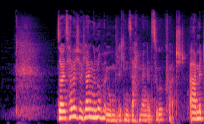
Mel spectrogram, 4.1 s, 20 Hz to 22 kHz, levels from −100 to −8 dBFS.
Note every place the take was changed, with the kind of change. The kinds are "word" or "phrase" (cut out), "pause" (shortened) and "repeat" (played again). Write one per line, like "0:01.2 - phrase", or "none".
0:02.1 - word

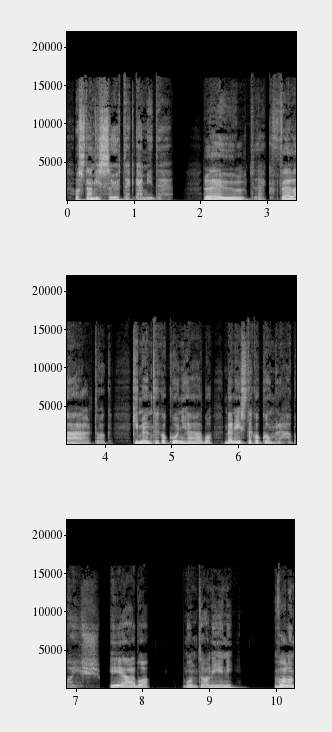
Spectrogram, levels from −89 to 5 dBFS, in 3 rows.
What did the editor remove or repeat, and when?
0:07.4 - pause

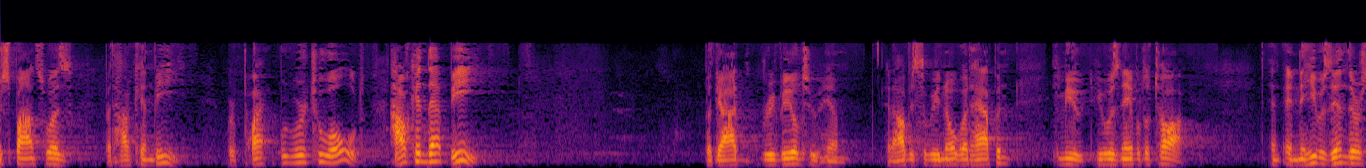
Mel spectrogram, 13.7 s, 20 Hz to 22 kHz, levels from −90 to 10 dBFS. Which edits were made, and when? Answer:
0:01.5 - word
0:02.7 - word
0:07.1 - word
0:08.0 - word
0:10.6 - word
0:12.7 - word

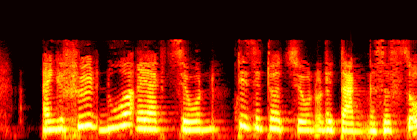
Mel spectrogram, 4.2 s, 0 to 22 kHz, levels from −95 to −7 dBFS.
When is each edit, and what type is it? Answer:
0:00.9 - word
0:01.4 - word
0:02.3 - word
0:03.2 - word

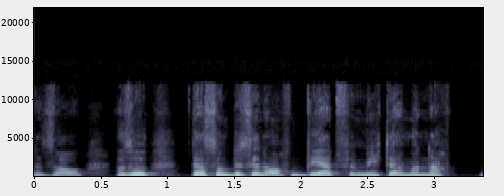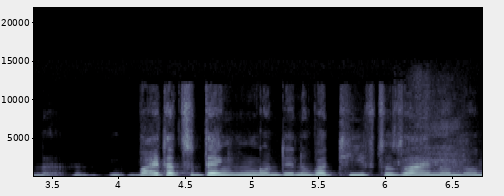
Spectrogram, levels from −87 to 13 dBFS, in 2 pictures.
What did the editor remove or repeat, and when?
none

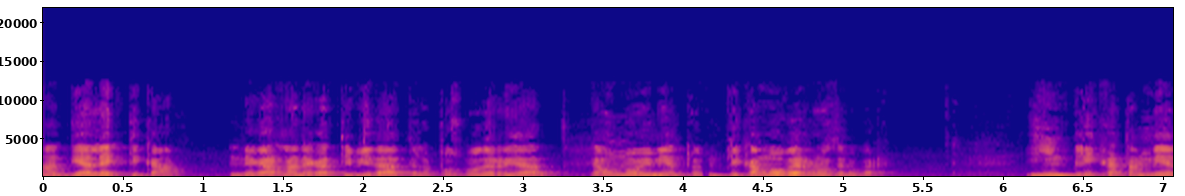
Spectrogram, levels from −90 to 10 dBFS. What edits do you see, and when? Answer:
0:01.2 - word
0:03.4 - word
0:04.1 - word

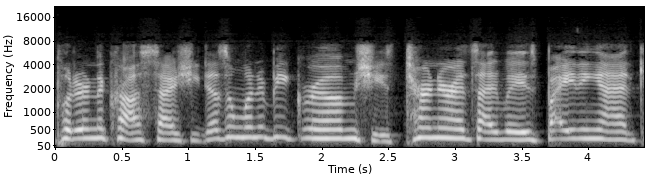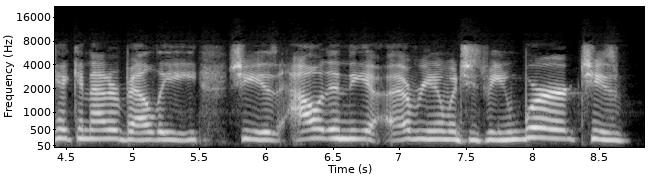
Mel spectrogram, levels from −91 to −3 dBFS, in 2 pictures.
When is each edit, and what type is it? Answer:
none

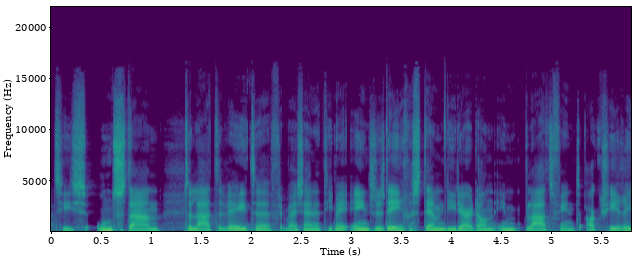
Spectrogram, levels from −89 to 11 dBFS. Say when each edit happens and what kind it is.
0:01.3 - word
0:02.3 - word
0:02.8 - word
0:03.3 - word

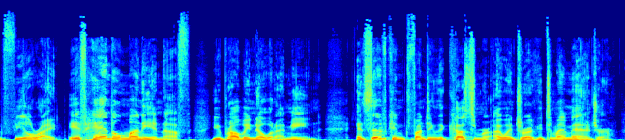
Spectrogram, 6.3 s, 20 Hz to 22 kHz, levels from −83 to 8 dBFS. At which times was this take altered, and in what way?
none

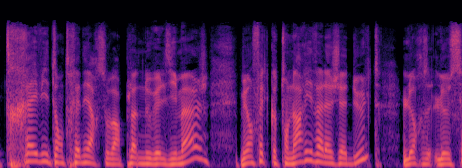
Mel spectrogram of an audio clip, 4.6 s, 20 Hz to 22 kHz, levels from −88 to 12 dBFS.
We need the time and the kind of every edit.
none

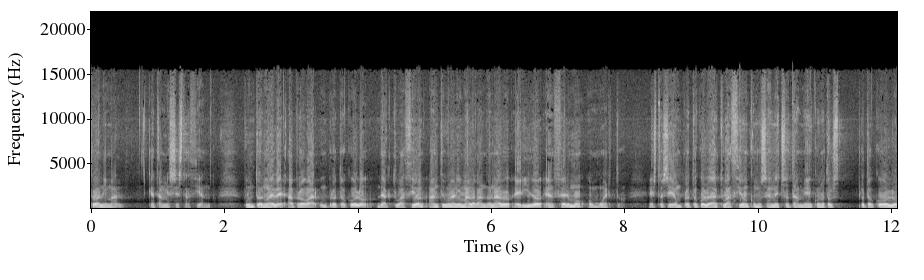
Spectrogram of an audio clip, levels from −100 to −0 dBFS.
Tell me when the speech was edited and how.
none

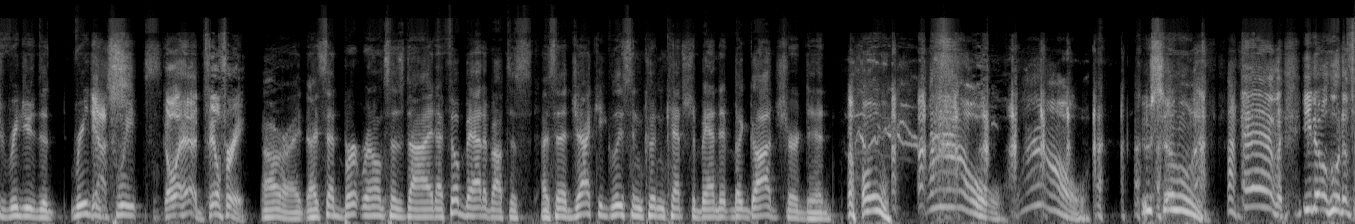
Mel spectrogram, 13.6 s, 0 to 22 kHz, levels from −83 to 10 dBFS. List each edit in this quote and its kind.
0:05.4 - pause
0:08.4 - pause

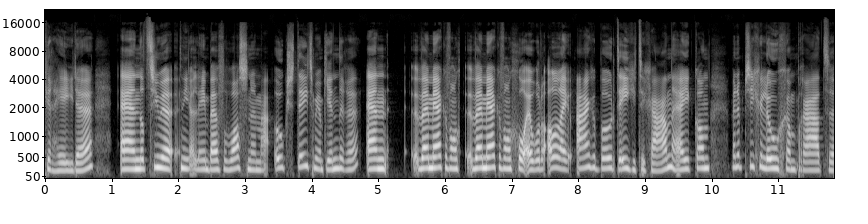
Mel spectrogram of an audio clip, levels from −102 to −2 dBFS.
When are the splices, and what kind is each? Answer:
0:02.0 - word
0:04.2 - word
0:04.7 - pause
0:06.2 - repeat
0:08.0 - word
0:08.5 - phrase

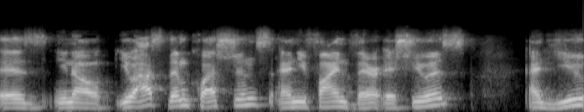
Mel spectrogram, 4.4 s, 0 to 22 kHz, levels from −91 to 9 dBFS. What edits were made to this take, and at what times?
0:02.6 - phrase

